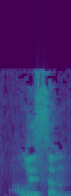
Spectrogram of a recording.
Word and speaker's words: listen: Listen, буква Т не читается.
